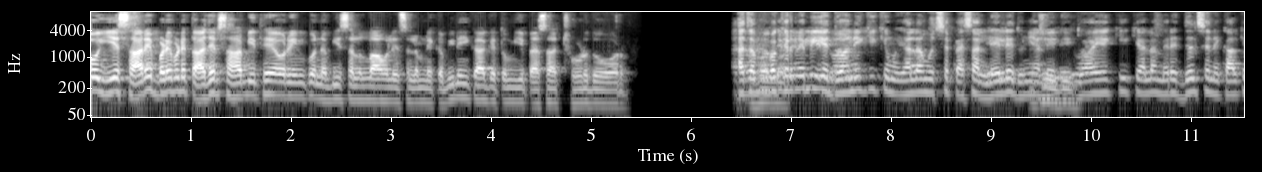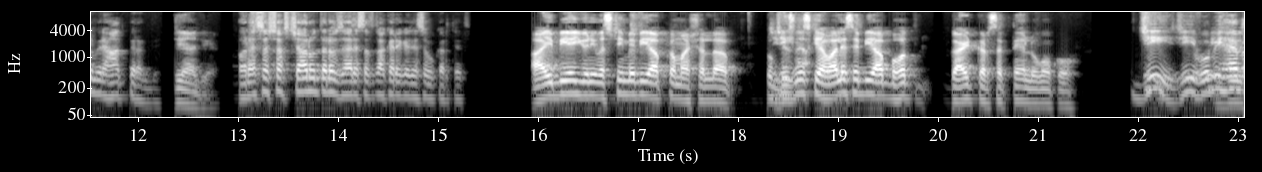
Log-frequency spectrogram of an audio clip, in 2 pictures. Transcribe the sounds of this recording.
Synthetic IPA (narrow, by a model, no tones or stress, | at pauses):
ojesaːɾebɐɽebɐɽet̪aːd͡ʒɪɾsɐɦaːbit̪ʰeɔːɾɪnkonɐbisɐlːəlːaːɦʊɐlɛːjsɐlːəmnekɐbʱinɐɦĩkɐɦaket̪ʊmjepɛːsat͡ʃʰoːɽd̪oɔːɾ | ad͡ʒɐbubɐkəɾnebʱijed̪ʊanikikilːamʊd͡ʒʱsepɛːsaleːleːd̪ʊnijad͡ʒid͡ʒid̪ʊajekikeɐlːameːɾed̪ɪlsenɪkaːlkemeːɾeɦãːt̪̚ʰpeɾɐk̚ʰd̪oːd͡ʒiːɦãːd͡ʒḭ̃ː | ɔːɾɛːsaʃɐxst͡ʃaːɾõt̪ɐɾəfzaɦɾesɐd̪̚qakɐɾeːɡad͡ʒɛːseʋokɐɾt̪et̪ʰe | aːibiːeːjuːnɪʋəɾsɪʈimẽbʱiaːp̚kamaːʃaːlːa | t̪obɪznɪskeɦɐʋaːlesebʱiaːp̚bɐɦʊt̪ | ɡaːɪɖ̚kɐɾsɐk̚t̪eɦɛ̃loːɡõko | d͡ʒiːd͡ʒiːʋobʱiɦɛ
